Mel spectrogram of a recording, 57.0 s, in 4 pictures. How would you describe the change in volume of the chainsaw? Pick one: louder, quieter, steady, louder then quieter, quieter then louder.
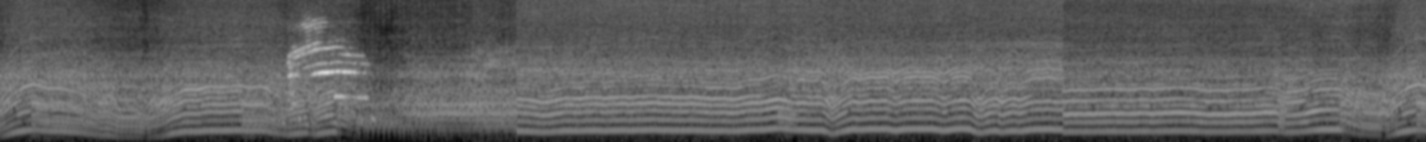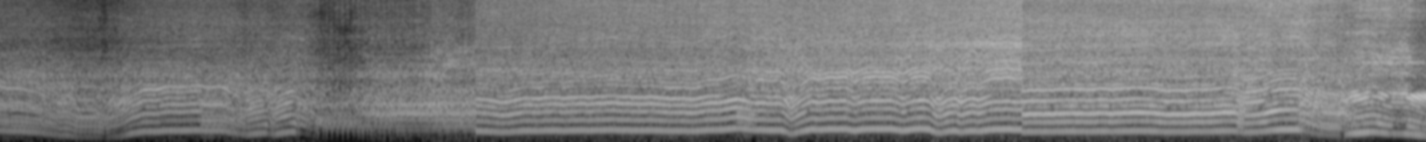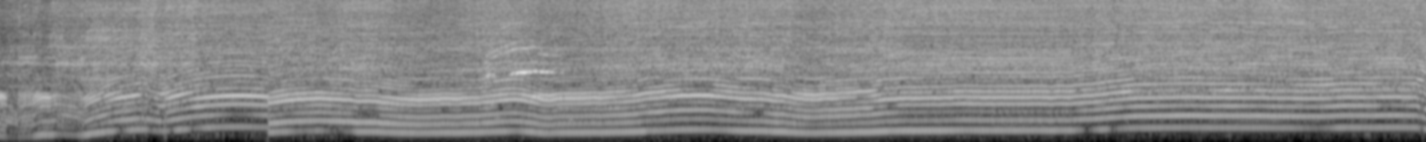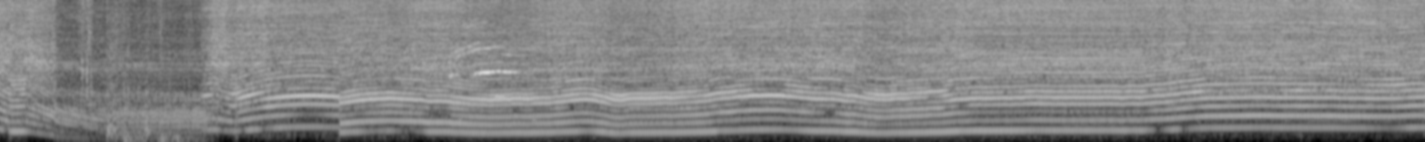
louder.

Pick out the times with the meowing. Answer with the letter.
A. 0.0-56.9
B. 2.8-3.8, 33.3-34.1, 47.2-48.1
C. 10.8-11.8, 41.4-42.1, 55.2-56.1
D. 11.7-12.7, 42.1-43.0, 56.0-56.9
B.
